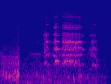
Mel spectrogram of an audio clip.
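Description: A rooster crowing once, a single cock-a-doodle-doo about a second long that starts a little under a second in.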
